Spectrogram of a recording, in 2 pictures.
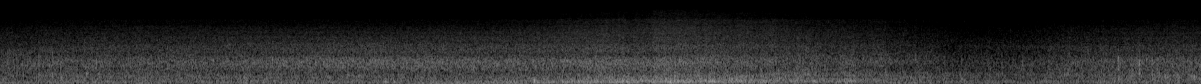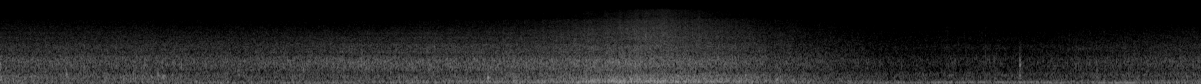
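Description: Ocean surf: a steady wash of waves that swells up twice, about twelve seconds apart.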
